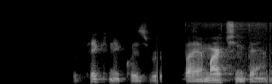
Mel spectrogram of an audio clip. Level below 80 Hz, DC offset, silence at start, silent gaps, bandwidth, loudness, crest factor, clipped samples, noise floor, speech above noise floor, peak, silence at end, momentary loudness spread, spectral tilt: -66 dBFS; under 0.1%; 0.75 s; none; 8.2 kHz; -28 LUFS; 24 dB; under 0.1%; -86 dBFS; 57 dB; -6 dBFS; 0 s; 12 LU; -4 dB/octave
